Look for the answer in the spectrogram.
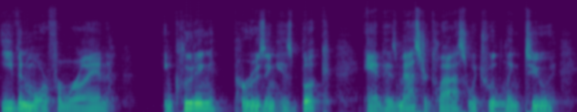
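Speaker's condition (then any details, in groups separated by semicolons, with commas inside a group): No condition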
